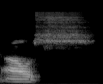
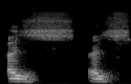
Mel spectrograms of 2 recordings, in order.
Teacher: kita letak hamzah di depan, lepas tu kita matikan. Jadi dia ada macam bunyi siulan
